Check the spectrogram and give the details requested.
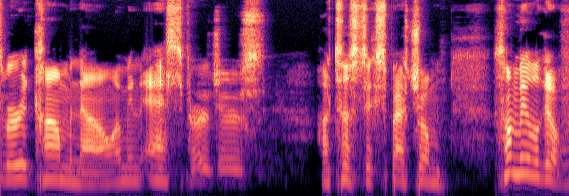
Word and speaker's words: Asperger's: It's actually pronounced Aspergers, Asperger's. There's a P as in Pop-Tart, not B as in butter or beach ball.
